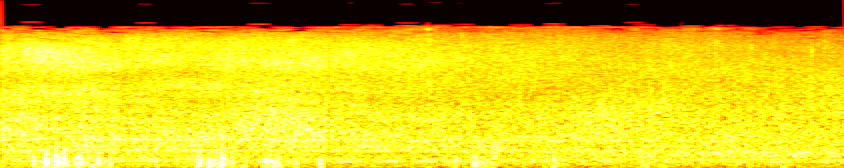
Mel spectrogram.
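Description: Steady rushing vehicle noise on a wet road as a stopped SUV pulls away, with a few soft knocks in the first two seconds.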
